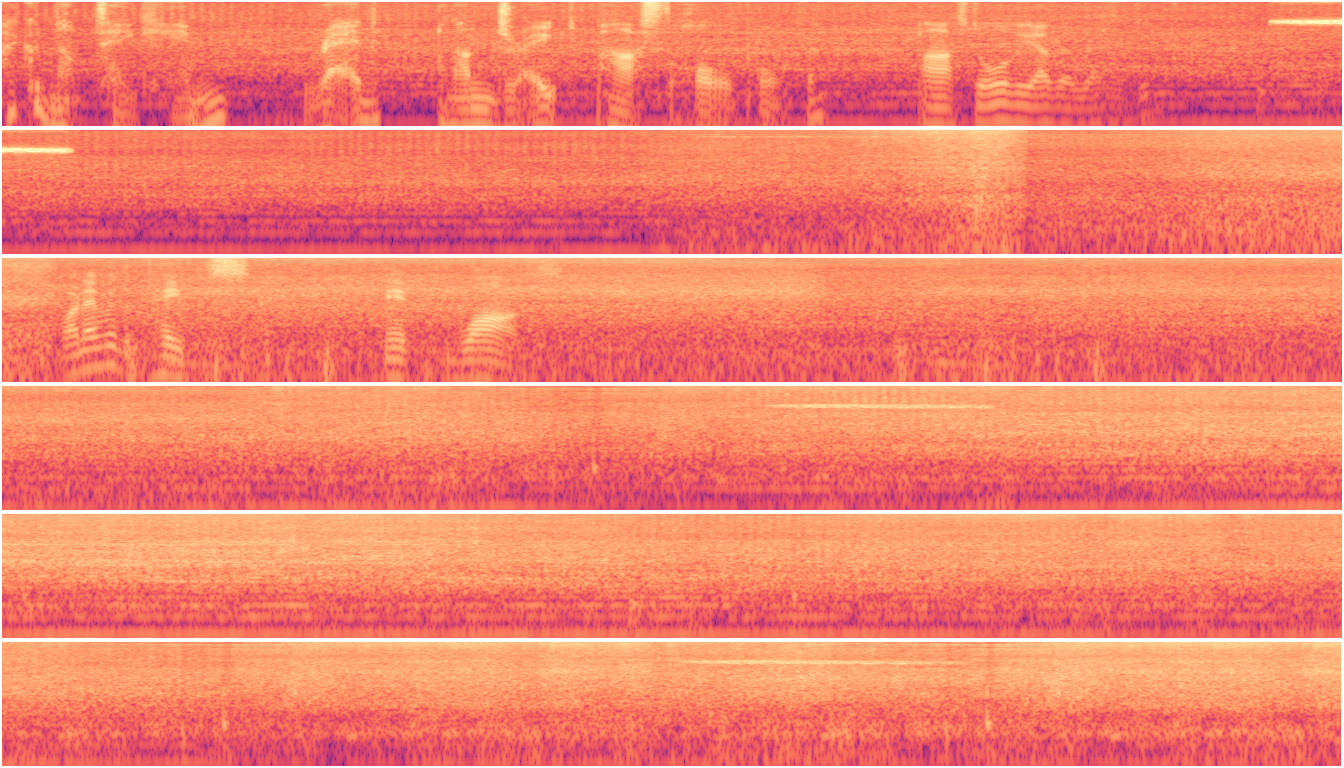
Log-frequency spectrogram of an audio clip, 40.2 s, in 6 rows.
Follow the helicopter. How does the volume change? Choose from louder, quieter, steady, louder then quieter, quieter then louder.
louder then quieter.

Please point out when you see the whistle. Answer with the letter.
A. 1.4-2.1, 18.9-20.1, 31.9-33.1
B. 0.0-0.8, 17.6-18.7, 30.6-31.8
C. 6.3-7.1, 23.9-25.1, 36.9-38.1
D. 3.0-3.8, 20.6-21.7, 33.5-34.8
C.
